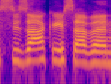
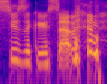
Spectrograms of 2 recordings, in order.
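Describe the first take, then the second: First: The name is said with an American pronunciation. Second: The name is said with a Japanese pronunciation. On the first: "the Americanized version" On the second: "the Japanese version"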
